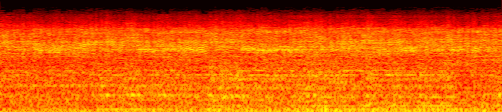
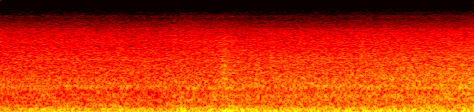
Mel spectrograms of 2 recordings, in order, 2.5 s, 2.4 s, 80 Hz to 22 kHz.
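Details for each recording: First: PT Cruiser GT 2.4 turbo on jack stands, in gear after replacing a CV axle with stripped splines that caused grinding: steady even hum, wheels turning, no grinding or clicking through second to fourth; motor mounts noted as shot. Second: PT Cruiser GT 2.4 turbo race car on jack stands, in first gear with foot on brake: deep, rough drivetrain rumble with coarse grinding, louder with each gear, from stripped CV axle splines, not the clutch.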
